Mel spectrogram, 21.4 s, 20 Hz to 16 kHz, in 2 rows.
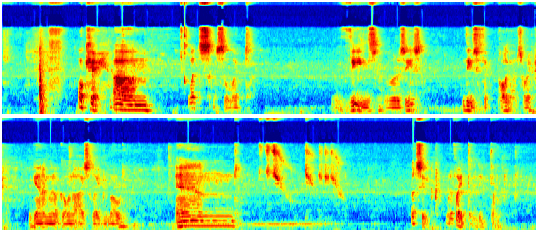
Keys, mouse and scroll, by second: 2.3 ctrl+Tab, 4.2 b, 7.2 b, 7.3 click, 8.2 b, 10.6 KP_Divide, 12.6 z, 16.4-18.0 middle drag, 19.2 x, 20.8 ctrl+Tab.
